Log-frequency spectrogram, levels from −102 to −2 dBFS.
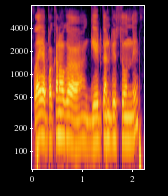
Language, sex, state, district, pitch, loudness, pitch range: Telugu, male, Telangana, Mahabubabad, 140 Hz, -14 LUFS, 135-150 Hz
